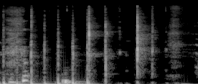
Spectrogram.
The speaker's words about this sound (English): A little petite clap. I don't want to do like a huge, you know.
